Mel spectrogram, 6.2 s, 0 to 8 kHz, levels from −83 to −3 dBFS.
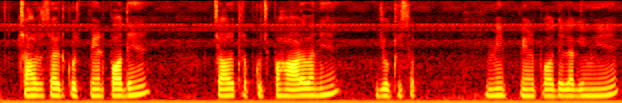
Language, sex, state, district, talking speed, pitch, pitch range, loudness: Hindi, male, Bihar, Begusarai, 200 wpm, 145 Hz, 140-150 Hz, -24 LUFS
